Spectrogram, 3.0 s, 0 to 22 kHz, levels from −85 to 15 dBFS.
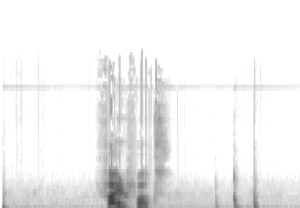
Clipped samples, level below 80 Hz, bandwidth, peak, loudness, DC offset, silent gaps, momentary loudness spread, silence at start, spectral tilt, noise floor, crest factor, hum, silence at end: under 0.1%; -58 dBFS; 16.5 kHz; -2 dBFS; -21 LUFS; under 0.1%; none; 27 LU; 1.05 s; -4 dB/octave; -59 dBFS; 24 dB; none; 0.4 s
